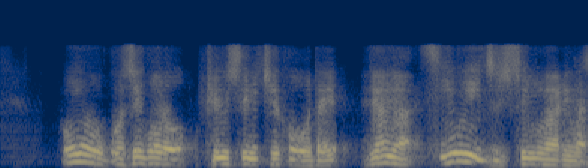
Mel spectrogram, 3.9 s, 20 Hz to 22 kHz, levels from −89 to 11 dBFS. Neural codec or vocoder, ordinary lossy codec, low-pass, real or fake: codec, 16 kHz, 0.5 kbps, FreqCodec, smaller model; AAC, 32 kbps; 7.2 kHz; fake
